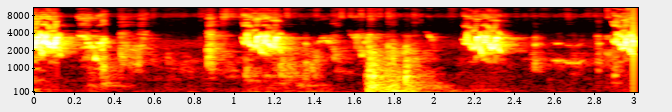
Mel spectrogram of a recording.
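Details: Pet budgerigars chirping: short bursts of scratchy, warbled chirps in clusters about a second apart, with a soft rustle in between.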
